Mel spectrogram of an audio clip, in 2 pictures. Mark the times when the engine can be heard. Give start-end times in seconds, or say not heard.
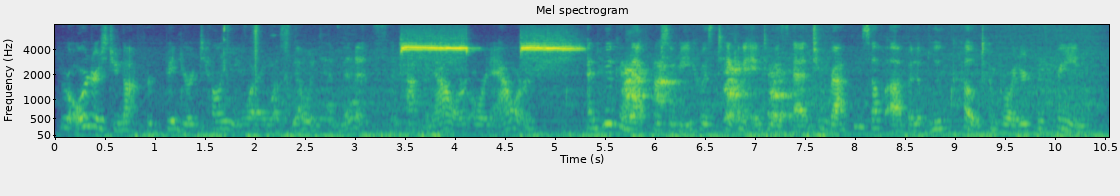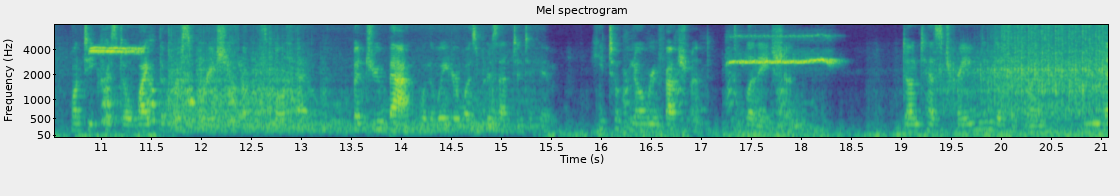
0.0-10.6, 19.2-21.0.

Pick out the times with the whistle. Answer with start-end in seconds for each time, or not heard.
3.4-5.3, 9.8-11.4, 17.2-18.4.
